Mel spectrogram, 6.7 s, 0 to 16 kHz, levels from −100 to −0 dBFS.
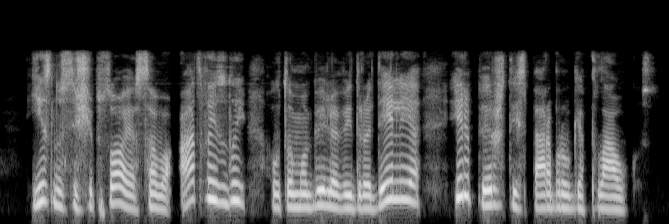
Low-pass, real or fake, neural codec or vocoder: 7.2 kHz; real; none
